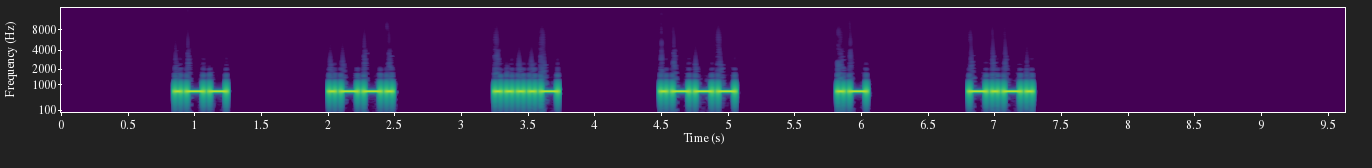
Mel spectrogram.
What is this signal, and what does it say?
Morse code, heard as a keyed tone, about 27 wpm, spaced as for 10 wpm, 700 Hz. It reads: WP4JAC
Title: USA Call Signs - 6 Characters - 6x Character Spacing - 28wpm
